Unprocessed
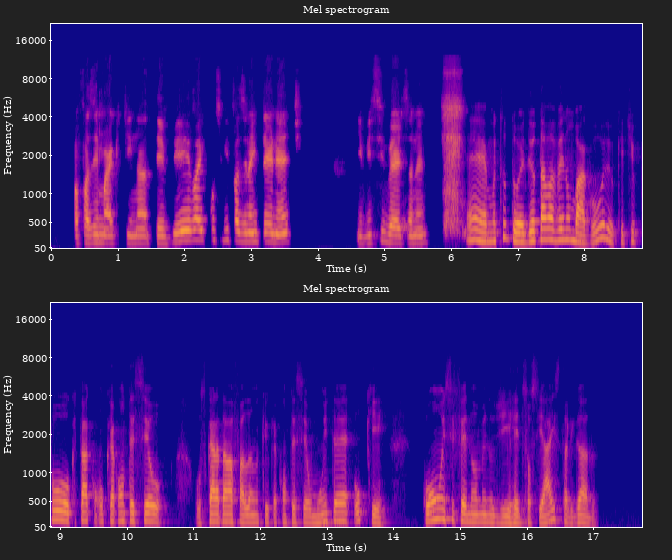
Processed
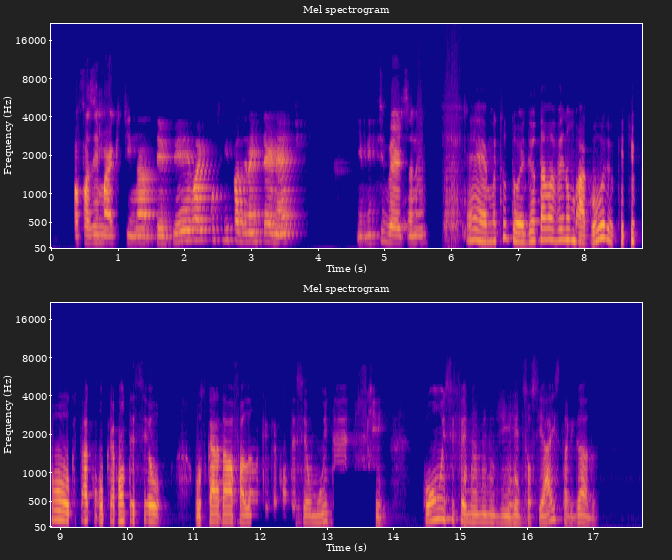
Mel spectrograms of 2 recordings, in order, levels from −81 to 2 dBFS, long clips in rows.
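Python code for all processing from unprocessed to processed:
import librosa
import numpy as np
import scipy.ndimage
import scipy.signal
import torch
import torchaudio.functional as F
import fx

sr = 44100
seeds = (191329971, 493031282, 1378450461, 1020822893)

y = fx.chain(x, sr, fx.lowpass(hz=2400.0, slope=24),
    fx.echo_feedback(ms=61, feedback_pct=39, wet_db=-6.5), at=(1.18, 4.94))
y = fx.chain(y, sr, fx.median_filter(points=41),
    fx.low_shelf(hz=180.0, db=-6.0), at=(5.49, 6.2))
y = fx.chain(y, sr, fx.high_shelf(hz=7600.0, db=-7.5),
    fx.transient(attack_db=11, sustain_db=-7),
    fx.over_compress(threshold_db=-18.0, ratio=-0.5), at=(7.71, 11.22))
y = fx.highpass(y, sr, hz=550.0, slope=24, at=(11.86, 12.54), fade=0.02)
y = fx.air_absorb(y, sr, metres=190.0, at=(11.86, 12.54), fade=0.02)
y = fx.dmg_crackle(y, sr, seeds[0], per_s=280.0, level_db=-62.0, at=(11.86, 12.54), fade=0.02)
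y = fx.chain(y, sr, fx.brickwall_bandpass(low_hz=1100.0, high_hz=7000.0),
    fx.pre_swell(db_per_s=50.0), at=(13.1, 13.75))
y = fx.chain(y, sr, fx.lower_of_two(delay_ms=0.44),
    fx.high_shelf(hz=3200.0, db=-11.5), at=(15.07, 15.96))
y = fx.peak_eq(y, sr, hz=1000.0, db=11.5, octaves=0.45)
y = y + 0.48 * np.pad(y, (int(4.6 * sr / 1000.0), 0))[:len(y)]
y = fx.dynamic_eq(y, sr, hz=5500.0, q=0.81, threshold_db=-40.0, ratio=4.0, max_db=4)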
